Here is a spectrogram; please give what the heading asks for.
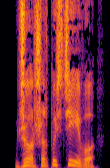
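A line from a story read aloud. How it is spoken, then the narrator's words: Distressed exclamation. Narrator (Russian): ломая руки, воскликнула Бетшеба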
